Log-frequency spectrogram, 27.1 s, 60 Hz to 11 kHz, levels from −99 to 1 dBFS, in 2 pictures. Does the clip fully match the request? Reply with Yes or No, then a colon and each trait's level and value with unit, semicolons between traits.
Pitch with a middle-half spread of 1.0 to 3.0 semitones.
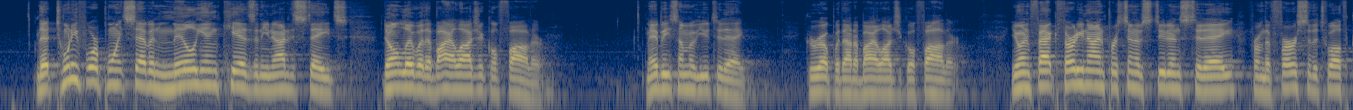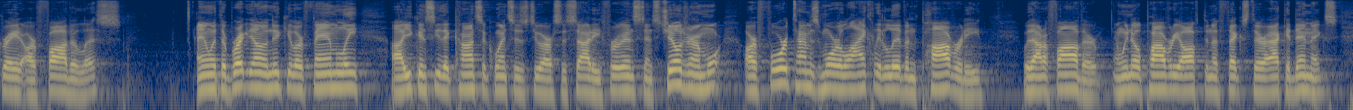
No: average, 3.5 semitones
